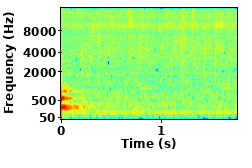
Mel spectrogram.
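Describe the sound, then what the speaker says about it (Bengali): Chopped onions frying lightly in a pan, a steady soft sizzle with faint crackle running evenly throughout, with no talking. "পেঁয়াজ হালকা করে ভেজে নেব"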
